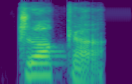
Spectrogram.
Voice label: "trocar", Indian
